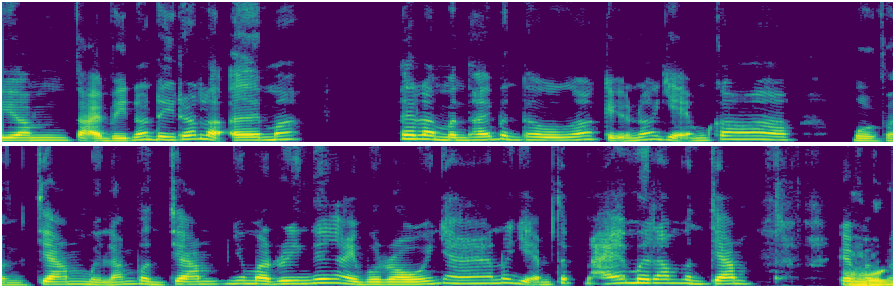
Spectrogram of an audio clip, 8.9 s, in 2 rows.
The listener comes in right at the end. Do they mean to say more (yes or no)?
no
